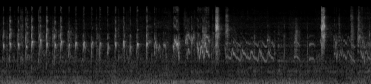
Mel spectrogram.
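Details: A budgerigar gives a rapid series of evenly spaced chirps, then wavy warbled whistles that swoop up and down, with two loud sharp squawks cutting in.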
